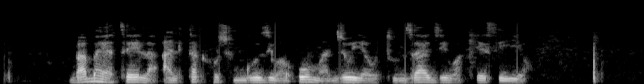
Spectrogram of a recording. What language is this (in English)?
Swahili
